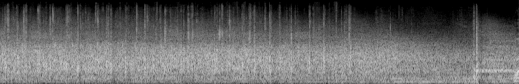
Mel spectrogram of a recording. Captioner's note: crowd applauds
